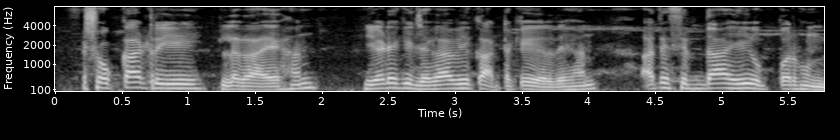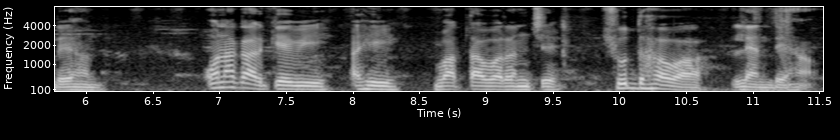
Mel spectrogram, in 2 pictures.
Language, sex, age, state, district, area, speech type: Punjabi, male, 30-45, Punjab, Jalandhar, urban, spontaneous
